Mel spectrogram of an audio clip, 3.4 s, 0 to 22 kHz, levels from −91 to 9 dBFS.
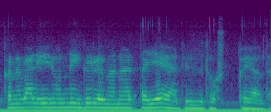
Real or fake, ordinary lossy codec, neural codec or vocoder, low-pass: real; Opus, 24 kbps; none; 14.4 kHz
